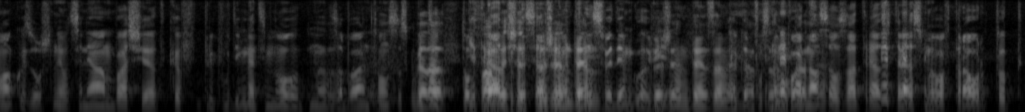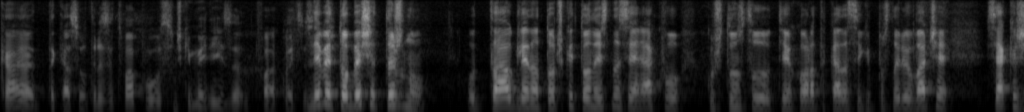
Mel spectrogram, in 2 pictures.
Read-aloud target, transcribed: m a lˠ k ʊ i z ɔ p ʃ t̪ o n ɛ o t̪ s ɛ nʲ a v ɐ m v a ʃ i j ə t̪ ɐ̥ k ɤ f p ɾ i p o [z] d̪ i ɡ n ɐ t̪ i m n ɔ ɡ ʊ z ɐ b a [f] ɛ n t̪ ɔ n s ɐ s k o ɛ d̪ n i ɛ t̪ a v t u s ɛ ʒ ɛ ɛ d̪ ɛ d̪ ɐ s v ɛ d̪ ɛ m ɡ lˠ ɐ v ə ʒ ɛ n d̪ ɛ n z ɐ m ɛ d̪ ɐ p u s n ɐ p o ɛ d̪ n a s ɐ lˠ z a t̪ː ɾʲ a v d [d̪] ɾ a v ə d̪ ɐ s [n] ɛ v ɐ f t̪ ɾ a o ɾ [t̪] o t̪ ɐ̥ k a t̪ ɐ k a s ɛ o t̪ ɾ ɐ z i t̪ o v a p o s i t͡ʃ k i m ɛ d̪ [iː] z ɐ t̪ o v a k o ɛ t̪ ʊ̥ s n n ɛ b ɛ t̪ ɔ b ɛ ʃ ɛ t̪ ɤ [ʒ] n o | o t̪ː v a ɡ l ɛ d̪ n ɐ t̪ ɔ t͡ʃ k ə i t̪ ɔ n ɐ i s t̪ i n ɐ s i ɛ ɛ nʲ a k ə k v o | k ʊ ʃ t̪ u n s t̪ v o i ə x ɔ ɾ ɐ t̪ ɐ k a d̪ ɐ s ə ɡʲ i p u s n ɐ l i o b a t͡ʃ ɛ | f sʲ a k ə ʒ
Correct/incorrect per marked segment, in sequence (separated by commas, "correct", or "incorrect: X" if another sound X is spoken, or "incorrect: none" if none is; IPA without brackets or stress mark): incorrect: v, incorrect: v, incorrect: t̪, incorrect: m, correct, correct, correct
